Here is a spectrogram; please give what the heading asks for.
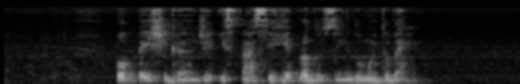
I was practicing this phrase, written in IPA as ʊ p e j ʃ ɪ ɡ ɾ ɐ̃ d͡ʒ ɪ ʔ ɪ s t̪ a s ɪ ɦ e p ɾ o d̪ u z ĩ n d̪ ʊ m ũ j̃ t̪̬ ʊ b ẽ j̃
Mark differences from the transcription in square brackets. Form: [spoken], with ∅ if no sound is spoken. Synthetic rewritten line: ʊ p e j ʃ ɪ ɡ ɾ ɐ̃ d͡ʒ ɪ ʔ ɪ s t̪ a s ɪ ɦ e p ɾ o d̪ u z ĩ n d̪ ʊ m ũ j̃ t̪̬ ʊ b ẽ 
